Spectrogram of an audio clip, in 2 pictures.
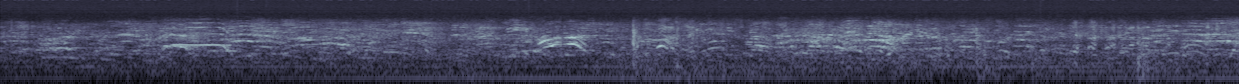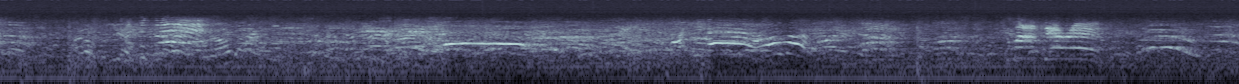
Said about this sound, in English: Crowd virtually going to cheer for anything that Gibbins throws.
